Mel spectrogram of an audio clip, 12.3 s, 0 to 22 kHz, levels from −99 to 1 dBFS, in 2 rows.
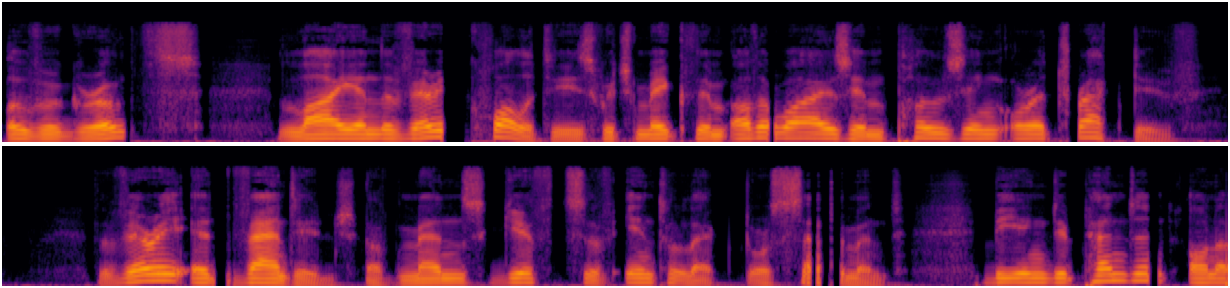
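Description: AAC frame loss with muting occurs at 0.62 s (40 ms), 2.21 s (120 ms), 3.84 s (40 ms), 5.34 s (60 ms), 7.20 s, 10.16 s and 11.87 s (60 ms). The decoder zeroes each missing frame's spectrum, and the overlapping windows then fade the sound out and back in. This leaves soft-edged holes. At 7.20 to 7.30 s the losses are scattered, with a longest run of about 70 ms. At 10.16 to 10.34 s they are also scattered, with a longest run of around 50 ms. The gaps step in 10 ms units, which likely reflects the short frames of low-delay AAC, whose coding damage is light.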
